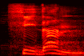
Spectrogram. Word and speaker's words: زيدان: مثلا مدرب ريال مدريد اسمه زيدان بالإسبانية، زيدان وليس زيدان، زيدان باللغات الأخرى، أما بالإسبانية ينطق زيدان، زيدان.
